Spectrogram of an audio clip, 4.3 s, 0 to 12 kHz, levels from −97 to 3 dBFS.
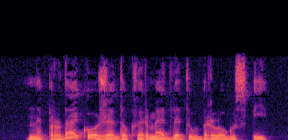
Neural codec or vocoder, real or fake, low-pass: none; real; 7.2 kHz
